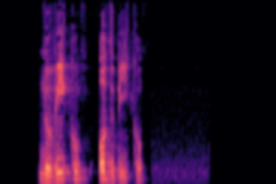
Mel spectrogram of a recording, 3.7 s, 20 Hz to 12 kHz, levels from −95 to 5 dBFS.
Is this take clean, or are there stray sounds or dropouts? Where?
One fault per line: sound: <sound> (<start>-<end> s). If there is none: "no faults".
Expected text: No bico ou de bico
no faults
